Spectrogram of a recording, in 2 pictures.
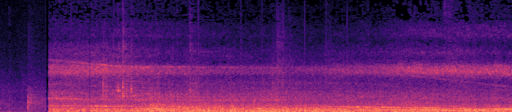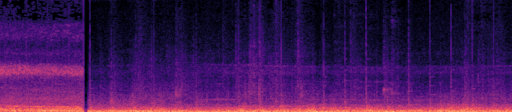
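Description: A red Vienna tram passing close by, with a steady high squeal and a motor whine that falls in pitch. It cuts off abruptly about seven and a half seconds in and gives way to steady street traffic noise.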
